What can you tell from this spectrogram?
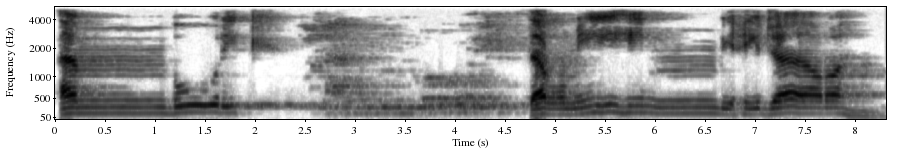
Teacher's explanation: تكون الغنة كاملة في النون والميم المخفاتين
